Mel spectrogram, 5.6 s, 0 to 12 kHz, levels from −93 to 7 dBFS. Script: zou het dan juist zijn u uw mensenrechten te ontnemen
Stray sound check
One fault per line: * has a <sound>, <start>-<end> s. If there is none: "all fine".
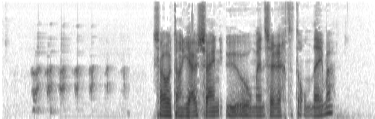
* has a laugh, 0.5-2.0 s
